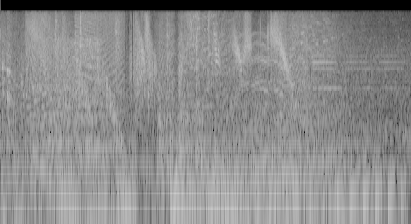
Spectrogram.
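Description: A glider snaps open with a whoosh.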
